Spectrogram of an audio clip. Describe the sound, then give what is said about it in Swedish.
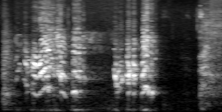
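A quiz team's answer-button buzzer sound effect made of a turkey gobbling, the button of the Ytternäs team: three quick, warbling gobble bursts, loud, with short gaps between them and no talking. “Ska vi lyssna på era knappar igen, hur de låter, så vi minns?”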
